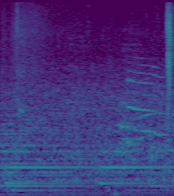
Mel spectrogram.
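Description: Cats meow in an animal shelter's cat room, a brief high cry rising near the end over a busy background hum and murmur.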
